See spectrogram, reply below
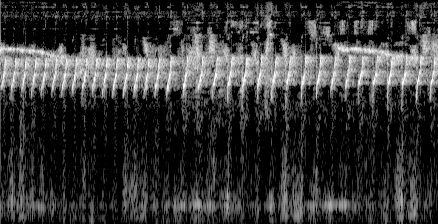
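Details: Javan bush lark, tame and singing vigorously: a fast string of sharp, high chips, roughly two per second, running on without pause in a shrill, insistent pattern.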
